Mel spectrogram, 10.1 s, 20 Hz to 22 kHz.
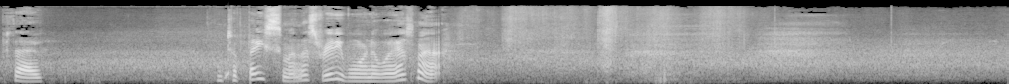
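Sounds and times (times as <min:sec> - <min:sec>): person breathing: 0:04.5 - 0:09.8.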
